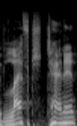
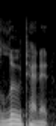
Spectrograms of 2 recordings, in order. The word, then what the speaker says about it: lieutenant: than the fact that the fucking British say lieutenant instead of lieutenant. There's no F in lieutenant. Stop saying lieutenant. You guys created the fucking language. How are you still speaking it incorrectly?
